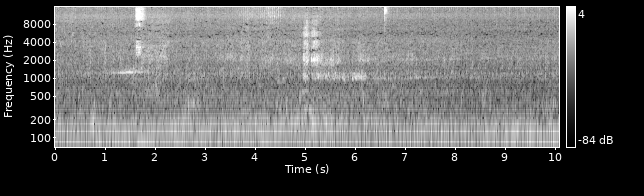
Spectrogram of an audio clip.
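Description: Suzuki Ertiga car engine idling steadily, with a couple of brief clicks, one near the start and one about halfway.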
